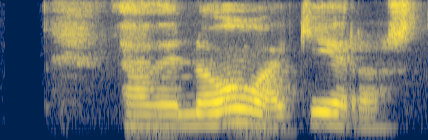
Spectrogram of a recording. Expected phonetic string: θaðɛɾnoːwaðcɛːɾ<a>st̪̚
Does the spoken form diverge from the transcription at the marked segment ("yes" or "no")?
no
